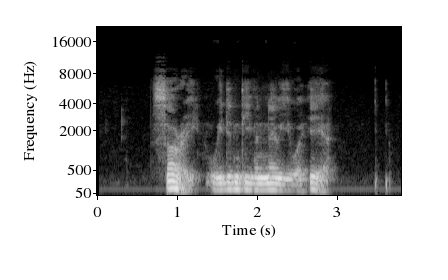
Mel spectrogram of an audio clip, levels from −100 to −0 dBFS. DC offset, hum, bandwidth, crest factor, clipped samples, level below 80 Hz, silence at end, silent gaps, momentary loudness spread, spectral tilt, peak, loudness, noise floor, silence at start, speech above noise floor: under 0.1%; none; 7.6 kHz; 18 dB; under 0.1%; -58 dBFS; 0.9 s; none; 11 LU; -7.5 dB/octave; -4 dBFS; -20 LUFS; -63 dBFS; 0.7 s; 44 dB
